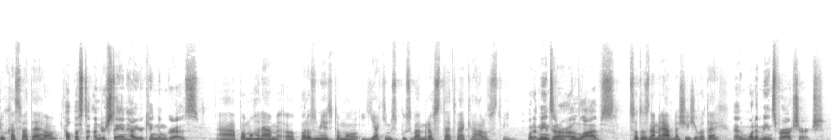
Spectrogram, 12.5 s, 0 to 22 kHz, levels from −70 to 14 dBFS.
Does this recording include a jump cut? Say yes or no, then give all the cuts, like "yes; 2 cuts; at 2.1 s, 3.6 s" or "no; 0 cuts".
no; 0 cuts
